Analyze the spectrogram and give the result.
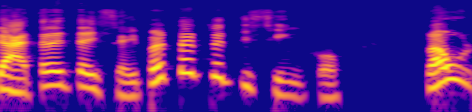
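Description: In a Chilean accent, a man uses a raised, projected voice with a high pitch and a bright, sharp tone. The sound is dry and close with no echo, on a very clean recording with a silent background. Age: 30s. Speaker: football podcast host. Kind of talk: casual chat.

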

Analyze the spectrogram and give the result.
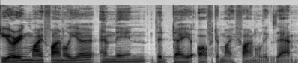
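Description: In a South African accent, this speaker uses lively intonation on a very clean recording with a silent background. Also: man. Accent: Afrikaans-accented English. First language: Afrikaans. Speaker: male model.

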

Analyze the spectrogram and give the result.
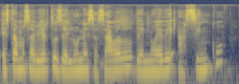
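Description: A woman speaks slowly at medium pitch with ordinary pitch variation. Music plays in the background. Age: 40s. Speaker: health insurance enrollment representative. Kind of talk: radio interview, informational. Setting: radio studio.

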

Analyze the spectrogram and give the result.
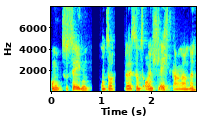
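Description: At a fairly quick pace, a man with a fairly high pitch talks with vocal fry. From Austria, Graz. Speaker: climate activist. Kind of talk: interview. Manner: halting.

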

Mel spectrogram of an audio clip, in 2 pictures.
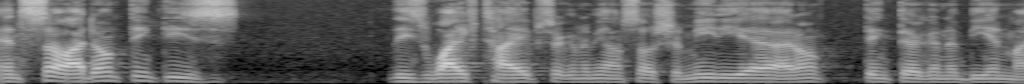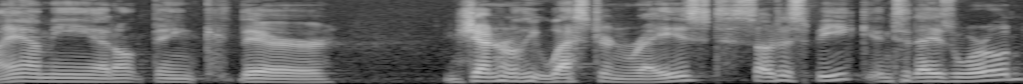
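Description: The recording is very clean, with a silent background. A man with a normal speaking voice speaks at a medium pitch with ordinary pitch variation. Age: 30s. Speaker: entrepreneur. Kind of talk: casual chat. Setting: at his home.

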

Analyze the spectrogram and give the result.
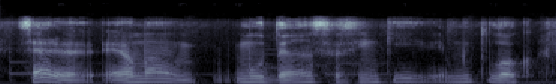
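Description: The delivery is fairly unhurried. Background music can be heard. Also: man. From Curitiba, southern Brazil. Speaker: TikTok content creator. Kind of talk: casual podcast interview.

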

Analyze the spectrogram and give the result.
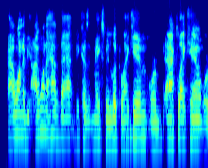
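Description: An unremarkable speaking voice from a man, medium pitch, ordinary pitch variation, fairly quick pace, in a dry, close sound with no echo. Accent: American. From Arizona, Phoenix area. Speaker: sneaker collector and social media personality. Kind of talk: casual chat.

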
